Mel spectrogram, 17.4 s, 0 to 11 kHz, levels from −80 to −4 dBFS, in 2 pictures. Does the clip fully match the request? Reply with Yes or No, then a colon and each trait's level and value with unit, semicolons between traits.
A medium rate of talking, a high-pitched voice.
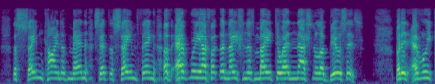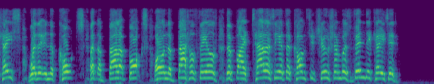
Yes: average, 150 wpm; high, 230 Hz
